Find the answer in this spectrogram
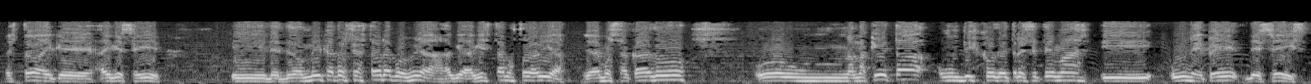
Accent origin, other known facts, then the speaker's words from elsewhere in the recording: Region of Murcia, Spain; murcianos somos un poco redneck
